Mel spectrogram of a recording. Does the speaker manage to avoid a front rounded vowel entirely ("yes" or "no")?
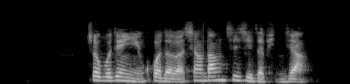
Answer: yes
